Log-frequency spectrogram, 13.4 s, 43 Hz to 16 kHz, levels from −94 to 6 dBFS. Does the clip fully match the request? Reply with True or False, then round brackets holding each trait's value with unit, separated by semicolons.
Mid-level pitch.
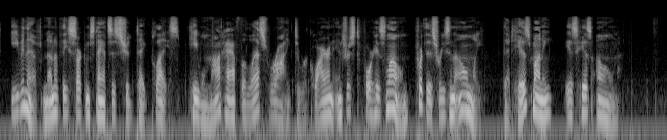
False (115 Hz)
